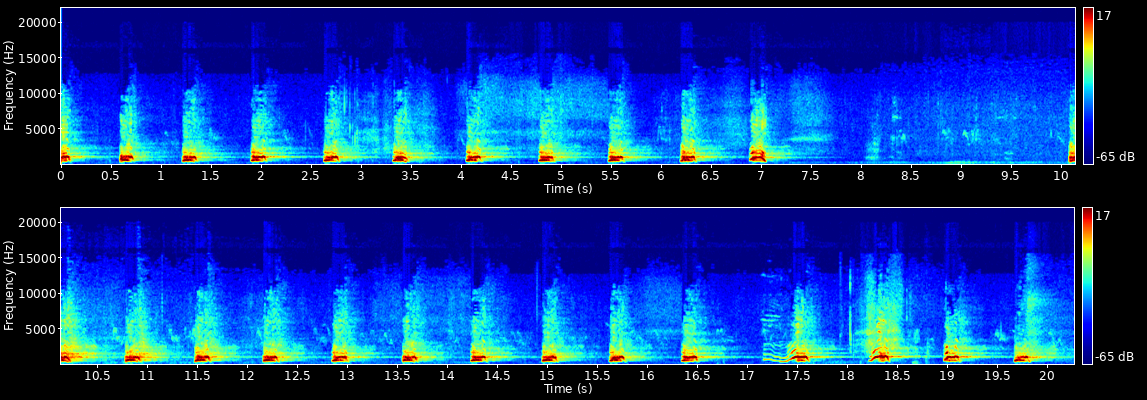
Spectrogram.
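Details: A foxhound barks in long, even runs, about ten sharp barks at a steady beat, then a pause of a few seconds with a low murmur before another regular run of barks resumes.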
